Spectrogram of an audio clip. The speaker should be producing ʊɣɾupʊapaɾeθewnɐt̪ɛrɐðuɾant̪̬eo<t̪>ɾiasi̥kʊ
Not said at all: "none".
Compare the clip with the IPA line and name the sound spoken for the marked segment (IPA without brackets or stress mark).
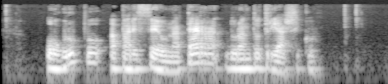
t̪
